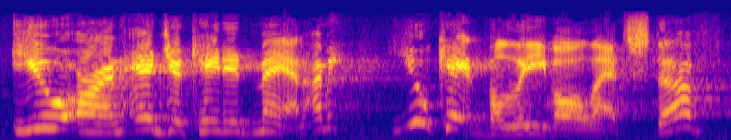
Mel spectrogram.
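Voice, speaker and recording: An actor playing a plainspoken American frontier man, forceful and colloquial, in a 1960s TV western drama. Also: very high voice, very animated, moderate pace, exaggerated voice. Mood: skeptical. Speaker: frontiersman, former plantation worker. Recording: echoey, dull TV soundtrack with music.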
